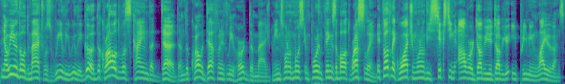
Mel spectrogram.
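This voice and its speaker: A man from Lithuania with a Lithuanian accent, giving sarcastic casual commentary full of rhetorical questions. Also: on the high side. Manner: sarcastic, rhetorical questions, keeps calling out "people". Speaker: wrestling commentary YouTuber.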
